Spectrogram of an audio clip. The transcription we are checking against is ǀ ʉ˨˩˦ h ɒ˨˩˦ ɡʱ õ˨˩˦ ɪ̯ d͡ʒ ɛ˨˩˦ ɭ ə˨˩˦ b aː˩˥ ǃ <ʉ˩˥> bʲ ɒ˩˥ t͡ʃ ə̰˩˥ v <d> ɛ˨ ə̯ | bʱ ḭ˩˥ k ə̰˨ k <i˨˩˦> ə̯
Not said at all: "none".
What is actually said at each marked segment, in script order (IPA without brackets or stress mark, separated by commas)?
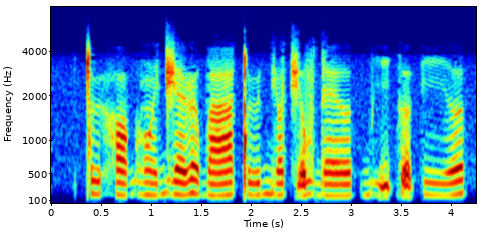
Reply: ʉ˩˥, d, i˨˩˦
